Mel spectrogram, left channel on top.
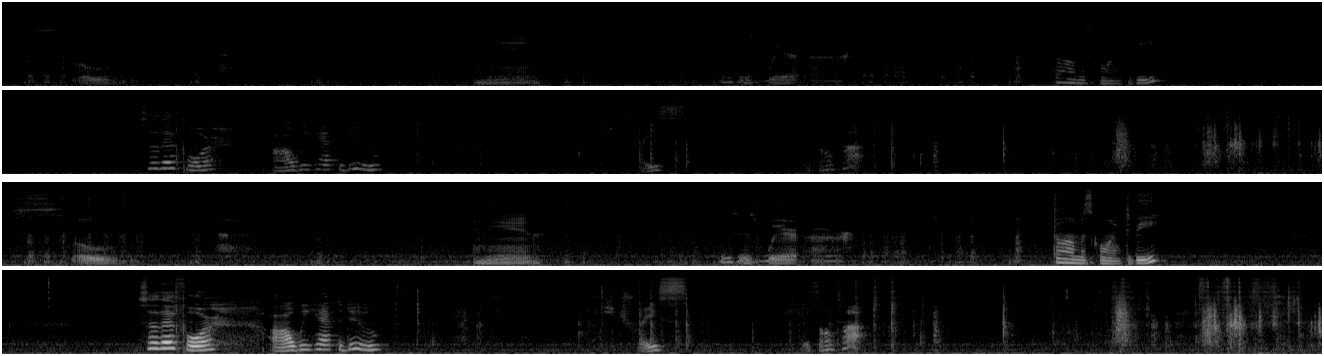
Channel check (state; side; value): quieter; left; 18.9 dB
